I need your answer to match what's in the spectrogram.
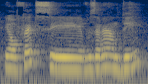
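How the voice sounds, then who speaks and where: A woman's voice: a little high, moderate pace, warm tone, a little hiss or hum. A woman chatting casually to her vlog audience at home, rambling and tripping over her words. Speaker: vlogger. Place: at home indoors.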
